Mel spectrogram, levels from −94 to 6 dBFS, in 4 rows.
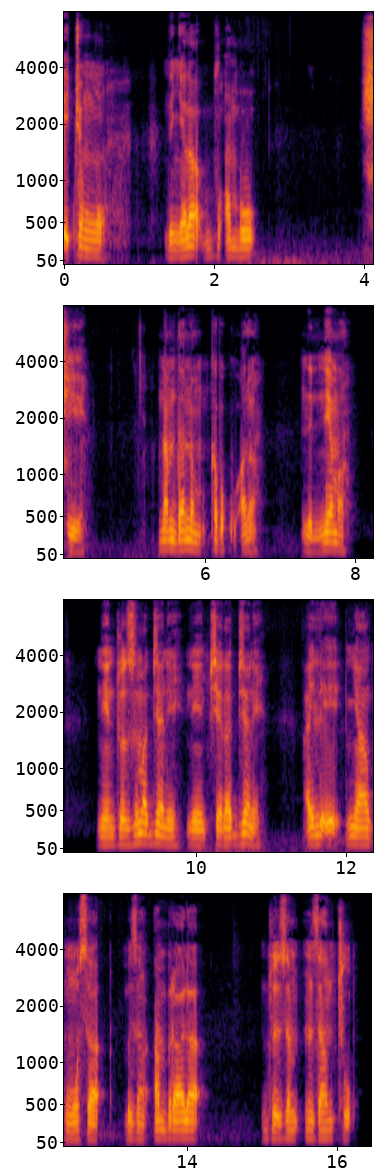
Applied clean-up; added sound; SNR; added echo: neural mask model DeepFilterNet 3.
